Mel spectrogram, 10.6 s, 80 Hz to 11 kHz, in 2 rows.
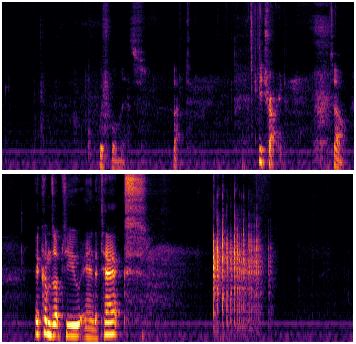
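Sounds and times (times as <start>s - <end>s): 
speech: 1.5s - 4.4s, 5.0s - 7.5s
dice rolling across a hard tabletop in a role-playing game: 8.4s - 9.4s.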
